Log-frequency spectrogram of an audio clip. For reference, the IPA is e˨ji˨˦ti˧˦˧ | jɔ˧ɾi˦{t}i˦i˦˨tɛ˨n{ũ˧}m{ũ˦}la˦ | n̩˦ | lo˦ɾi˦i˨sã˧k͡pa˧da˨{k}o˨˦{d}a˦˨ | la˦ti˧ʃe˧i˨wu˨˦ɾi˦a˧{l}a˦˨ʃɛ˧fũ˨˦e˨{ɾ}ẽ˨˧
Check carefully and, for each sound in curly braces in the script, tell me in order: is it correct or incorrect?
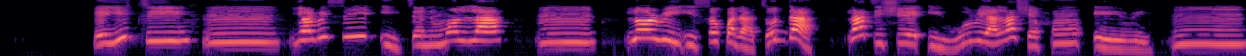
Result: incorrect: s, correct, incorrect: ɔ̃˦, incorrect: t, correct, correct, correct

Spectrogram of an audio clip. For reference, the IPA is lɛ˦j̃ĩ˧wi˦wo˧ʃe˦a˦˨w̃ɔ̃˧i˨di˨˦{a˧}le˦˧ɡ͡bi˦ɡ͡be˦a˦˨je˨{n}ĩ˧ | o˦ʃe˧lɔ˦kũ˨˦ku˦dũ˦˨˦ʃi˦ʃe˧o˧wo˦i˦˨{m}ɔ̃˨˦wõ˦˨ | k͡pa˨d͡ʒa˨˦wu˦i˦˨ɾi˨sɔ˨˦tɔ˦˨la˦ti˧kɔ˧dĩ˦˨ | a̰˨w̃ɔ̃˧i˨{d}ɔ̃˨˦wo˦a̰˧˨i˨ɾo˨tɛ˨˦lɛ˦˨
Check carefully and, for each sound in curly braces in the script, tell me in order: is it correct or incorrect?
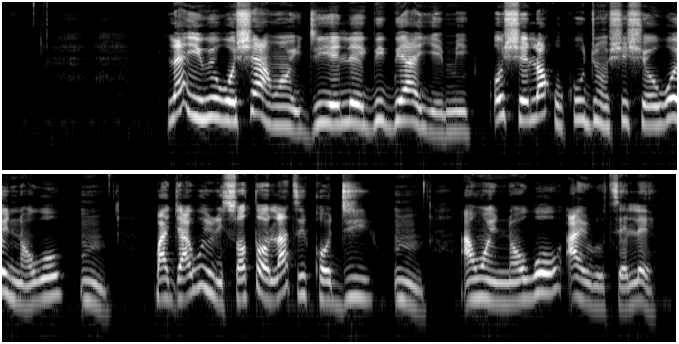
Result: incorrect: e˧, incorrect: m, incorrect: n, incorrect: n

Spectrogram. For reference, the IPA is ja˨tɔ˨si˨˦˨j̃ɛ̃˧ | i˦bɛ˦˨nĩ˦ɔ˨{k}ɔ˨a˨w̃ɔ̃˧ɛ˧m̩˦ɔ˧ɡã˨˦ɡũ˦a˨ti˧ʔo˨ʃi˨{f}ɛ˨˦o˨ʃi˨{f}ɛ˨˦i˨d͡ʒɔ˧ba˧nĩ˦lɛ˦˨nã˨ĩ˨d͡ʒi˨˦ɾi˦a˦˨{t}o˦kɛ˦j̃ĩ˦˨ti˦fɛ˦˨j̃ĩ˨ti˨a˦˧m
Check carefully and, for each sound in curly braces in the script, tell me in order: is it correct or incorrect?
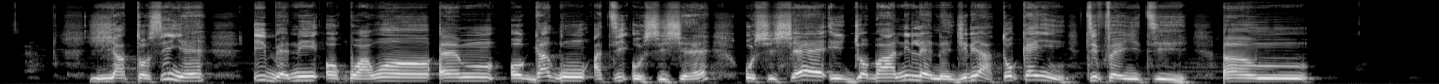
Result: incorrect: k͡p, incorrect: ʃ, incorrect: ʃ, correct

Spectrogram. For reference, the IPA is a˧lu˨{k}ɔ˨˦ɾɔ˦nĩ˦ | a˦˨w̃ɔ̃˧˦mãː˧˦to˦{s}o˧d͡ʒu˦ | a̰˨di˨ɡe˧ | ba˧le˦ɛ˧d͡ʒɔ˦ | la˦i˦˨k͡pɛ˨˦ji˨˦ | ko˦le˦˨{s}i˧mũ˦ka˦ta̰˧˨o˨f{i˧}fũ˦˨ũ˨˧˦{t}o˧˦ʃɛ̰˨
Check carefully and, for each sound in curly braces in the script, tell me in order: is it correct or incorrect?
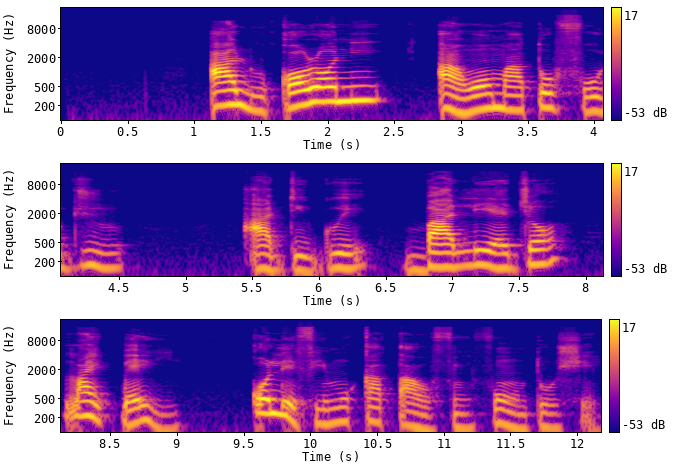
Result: correct, incorrect: f, incorrect: f, incorrect: ĩ˧, correct

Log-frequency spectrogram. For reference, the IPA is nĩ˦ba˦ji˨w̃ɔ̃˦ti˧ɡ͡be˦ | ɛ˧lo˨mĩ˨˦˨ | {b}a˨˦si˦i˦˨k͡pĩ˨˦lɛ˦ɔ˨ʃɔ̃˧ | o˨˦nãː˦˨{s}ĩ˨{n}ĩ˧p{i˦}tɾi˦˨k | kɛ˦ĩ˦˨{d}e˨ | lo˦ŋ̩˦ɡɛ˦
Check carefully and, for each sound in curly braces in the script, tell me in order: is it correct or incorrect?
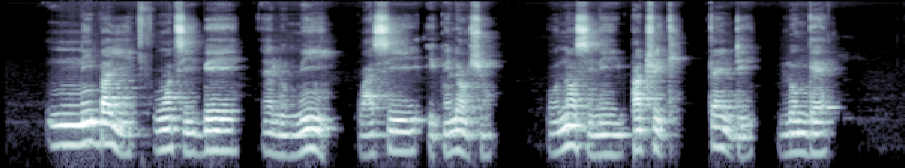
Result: incorrect: w, correct, correct, incorrect: a˦, correct

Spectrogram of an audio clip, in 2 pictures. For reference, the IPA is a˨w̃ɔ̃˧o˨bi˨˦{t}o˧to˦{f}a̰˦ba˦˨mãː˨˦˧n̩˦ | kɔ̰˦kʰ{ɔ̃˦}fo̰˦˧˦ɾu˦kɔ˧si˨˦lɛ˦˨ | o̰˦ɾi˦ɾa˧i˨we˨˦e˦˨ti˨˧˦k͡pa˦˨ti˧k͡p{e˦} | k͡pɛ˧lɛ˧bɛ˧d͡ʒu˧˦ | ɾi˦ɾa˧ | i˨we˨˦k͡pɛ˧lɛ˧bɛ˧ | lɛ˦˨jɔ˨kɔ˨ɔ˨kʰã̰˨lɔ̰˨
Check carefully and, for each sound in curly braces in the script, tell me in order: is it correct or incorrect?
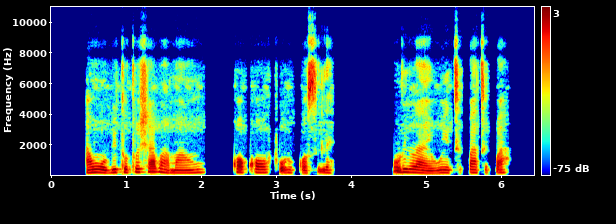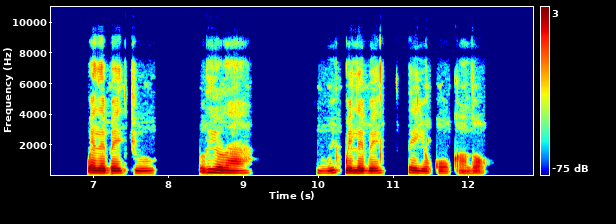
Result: correct, incorrect: ʃ, incorrect: ɔ˦, incorrect: a˦

